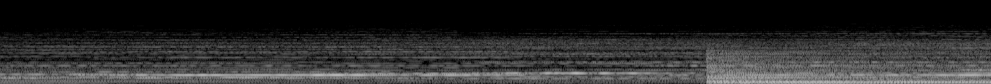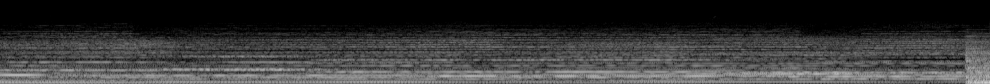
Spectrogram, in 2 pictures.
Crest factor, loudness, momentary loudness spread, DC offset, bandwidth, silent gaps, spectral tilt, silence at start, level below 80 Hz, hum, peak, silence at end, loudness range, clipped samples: 18 dB; -27 LUFS; 7 LU; under 0.1%; 8.8 kHz; none; -7.5 dB/octave; 0 s; -42 dBFS; none; -8 dBFS; 0 s; 4 LU; under 0.1%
